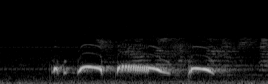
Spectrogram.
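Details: Spotted dove calling vigorously with a clear voice, used as a lure to make other doves call: a short opening note, then an arched coo, a long drawn coo sliding downward, and a final short coo, over a steady faint hum.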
